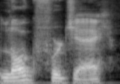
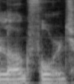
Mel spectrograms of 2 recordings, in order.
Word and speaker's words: Log4j: a journey here so log for j or log forge however you want to pronounce it i think the most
